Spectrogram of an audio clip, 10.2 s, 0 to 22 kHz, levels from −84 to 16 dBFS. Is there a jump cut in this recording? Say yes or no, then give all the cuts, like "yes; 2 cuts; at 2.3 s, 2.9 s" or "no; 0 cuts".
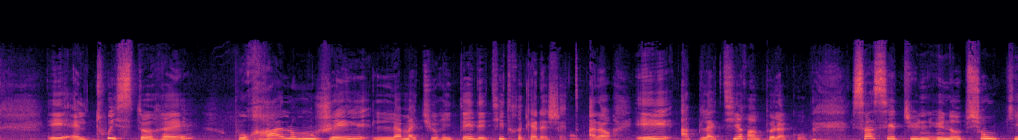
no; 0 cuts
